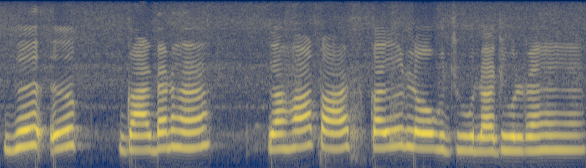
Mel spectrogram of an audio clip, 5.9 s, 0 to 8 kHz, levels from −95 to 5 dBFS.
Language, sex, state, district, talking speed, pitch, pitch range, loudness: Hindi, female, Madhya Pradesh, Umaria, 125 wpm, 245 Hz, 220-270 Hz, -13 LUFS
